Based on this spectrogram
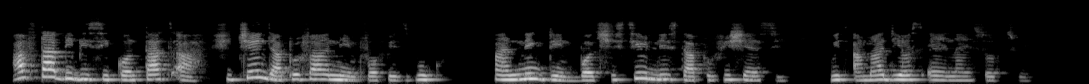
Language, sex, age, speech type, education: Nigerian Pidgin, female, 15-29, spontaneous, secondary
